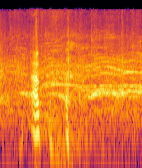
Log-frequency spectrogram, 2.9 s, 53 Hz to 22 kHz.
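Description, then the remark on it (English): A church audience, standing, applauds and cheers a man's 20 years of shepherding the church, a steady wash of clapping and crowd noise with a couple of loud, ringing shouts rising above it early on. “So y'all can give it up for him.”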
